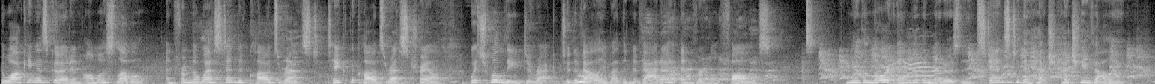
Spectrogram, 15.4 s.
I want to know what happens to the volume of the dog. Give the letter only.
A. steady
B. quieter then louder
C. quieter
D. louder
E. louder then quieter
C.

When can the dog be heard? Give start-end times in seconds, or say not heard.
5.8-15.3.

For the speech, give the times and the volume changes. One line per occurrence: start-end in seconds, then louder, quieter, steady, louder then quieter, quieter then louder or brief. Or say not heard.
0.0-15.3 steady.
